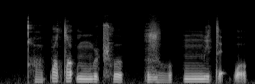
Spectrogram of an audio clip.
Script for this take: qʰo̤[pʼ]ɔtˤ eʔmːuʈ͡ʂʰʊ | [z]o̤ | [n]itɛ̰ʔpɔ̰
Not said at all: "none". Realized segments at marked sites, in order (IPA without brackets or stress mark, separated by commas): p, z, mː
